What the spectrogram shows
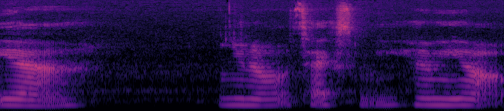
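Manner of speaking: put-on seductive voice. Retelling a goodbye to someone just met, the speaker puts on a seductive voice. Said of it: "I'm doing my seduce my seductive".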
